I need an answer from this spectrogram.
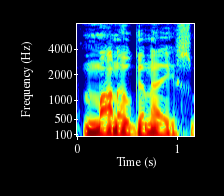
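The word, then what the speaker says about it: monogenes (μονογενής): Now that is the word in Greek, monogenes. Mono is the word for one as in only. Genes, with a hard G, G-E-N-E-S. If I made that a soft G, you would understand it.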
